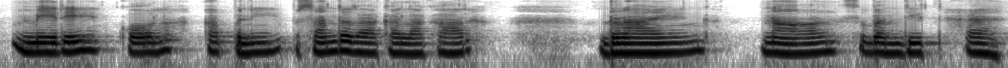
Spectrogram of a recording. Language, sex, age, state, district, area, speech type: Punjabi, female, 18-30, Punjab, Fazilka, rural, spontaneous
